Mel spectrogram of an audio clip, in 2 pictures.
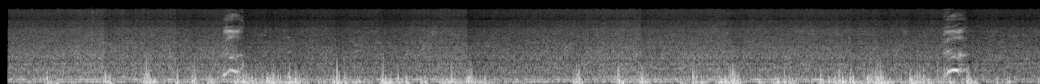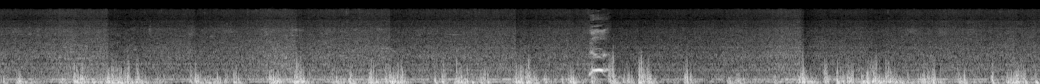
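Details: Real hiccups that started suddenly: three brief, sharp hiccup sounds about seven seconds apart over steady wind or engine noise.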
